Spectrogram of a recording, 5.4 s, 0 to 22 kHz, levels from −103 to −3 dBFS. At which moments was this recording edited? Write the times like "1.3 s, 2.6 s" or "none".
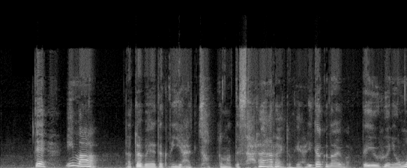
none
